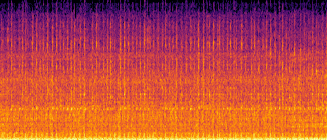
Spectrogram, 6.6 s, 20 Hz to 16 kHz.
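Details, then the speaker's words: Brand new NEO-TEC NH872 71cc chainsaw (Husqvarna 372 XP clone), 28 in bar, first start before idle adjustment: steady fast buzzing idle sitting a little high, chain barely creeping; idle screw needs turning down counterclockwise. "it actually sounds like it's idoling a little bit high"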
